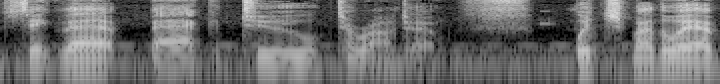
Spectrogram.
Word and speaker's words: Toronto: they just need to take that back to Toronto which by the way I've been pronouncing like an American this whole time apparently you're supposed to call it Toronto I know that and I'm sorry that I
